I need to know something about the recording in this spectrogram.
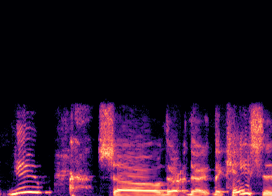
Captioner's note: laughs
